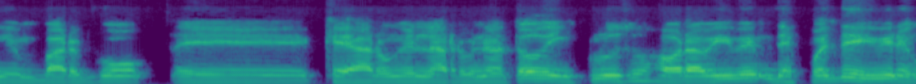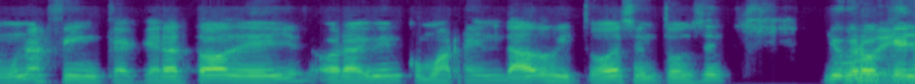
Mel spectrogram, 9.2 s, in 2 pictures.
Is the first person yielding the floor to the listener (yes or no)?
no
